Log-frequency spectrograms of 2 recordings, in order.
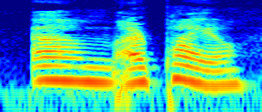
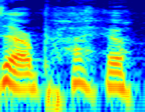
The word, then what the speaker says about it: Arpaio: How do you pronounce his name? – Arpaio. – It is Arpaio.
